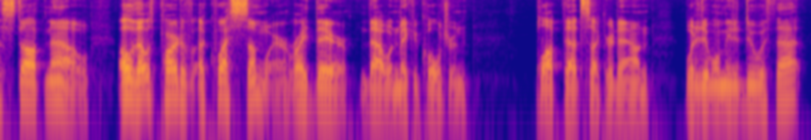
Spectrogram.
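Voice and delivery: normal talking voice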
